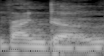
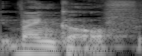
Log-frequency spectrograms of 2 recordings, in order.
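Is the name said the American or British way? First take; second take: American; British. First: The name is said the American way. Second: The name is said the British way. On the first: "In America, they say Van Gogh" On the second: "we in Britain, we tend to say Van Gogh"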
